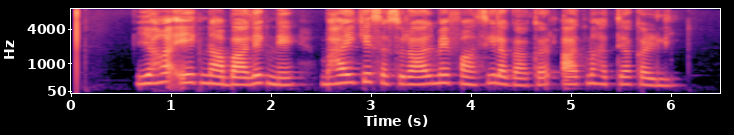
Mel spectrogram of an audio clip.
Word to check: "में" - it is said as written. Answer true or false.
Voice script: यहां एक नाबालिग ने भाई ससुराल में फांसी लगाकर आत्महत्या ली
true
